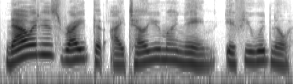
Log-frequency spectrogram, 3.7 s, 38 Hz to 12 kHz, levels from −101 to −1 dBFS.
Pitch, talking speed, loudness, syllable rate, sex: 190 Hz, 245 wpm, -21 LUFS, 4.5 syllables/s, female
